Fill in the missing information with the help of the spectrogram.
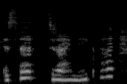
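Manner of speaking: quietly mimicked disbelief; hushed wondering. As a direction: ask it small and under your breath. Samantha wondering at the stranger.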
